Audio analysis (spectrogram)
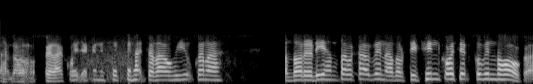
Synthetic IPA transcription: a̰dɔ̰pɛɽakɔɛakanisɛt̚p̪ɛnɦaʔt͡ʃalawɦujuʔkana | ad̪ɔɾɛɖiɦant̪alkaʔbɛnad̪ɔʈipʰinkɔt͡ʃɛt̪̚kɔbind̪ɔɦɔka̰ʔ

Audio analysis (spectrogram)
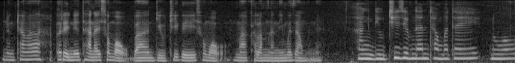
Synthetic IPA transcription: nɯŋtʰaŋaɯɾɯnɯtʰanajsɔmawbadiwtʰiɡɯjɯsɔma̰wmakʰalamnanimɯzaŋmɯ̰nɯ | aŋdiwtʰizip̚nantʰaŋbatʰajnua

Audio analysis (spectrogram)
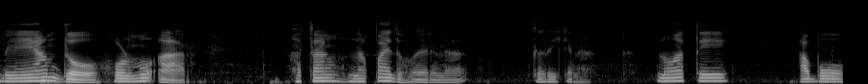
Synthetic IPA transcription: bɛjamd̪ɔhɔɽmɔʔaɾ | hat̪aŋnapajd̪ɔɦɔɛɾɛnaʔ | t̪əɾikana | nɔwat̪ɛ | abɔ

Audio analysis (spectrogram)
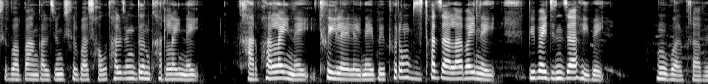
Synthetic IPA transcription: sɯɾbabaŋɡalzɯŋsɯɾbasawtʰalzɯŋdɯnkʰaɾlajnaj | kʰaɾpʰalajnajtʰɯjlajlajnajbɯjpʰɯɾɔŋbutʰaɾzalabajnajb̥ibajdɯnzaɦɯjbaj | mubalpʰɾabɯ

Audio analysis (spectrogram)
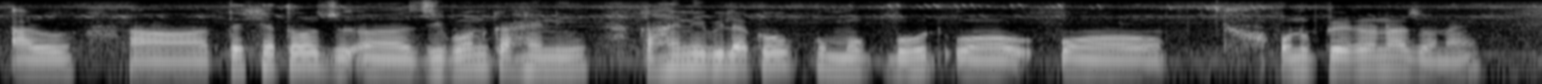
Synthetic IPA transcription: aɹu | tɛkʰɛtɔɹzibɔnkaɦinikaɦinibilakomʊk̚boɦut | onupɹɛɹɔnazɔnaj

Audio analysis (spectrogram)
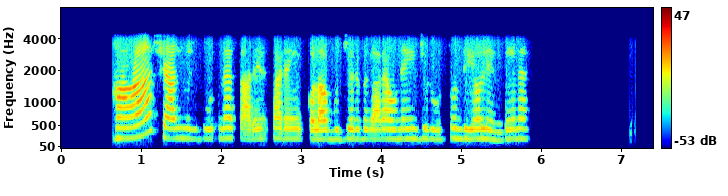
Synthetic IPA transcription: ɦãːʃaːlməsbuːt̪nɛ̃ːsa̰ːɾeːsaːɽeːkolaːɡʊd͡ʒəɾʋəɡɛːɾaːʊnẽːĩːzəɾuːɾt̪ɦʊ̃ːnd̪iːõːlẽːnd̪eːnɛ̃ː

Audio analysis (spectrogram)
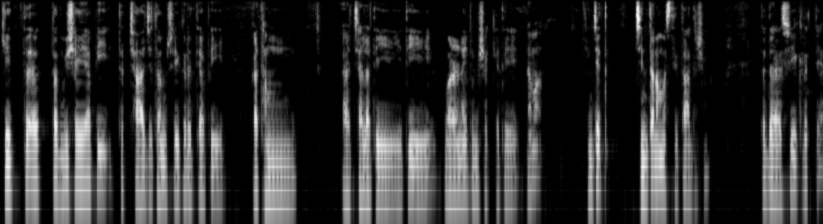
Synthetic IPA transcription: kit̪ɐt̪ɐd̪ʋiʃɐjeɐpit̪ɐt̪̚t͡ʃʰaːt͡ʃit̪ɐmsʋiːkɾɨt̪jɐːpi | kɐt̪ʰɐm | t͡ʃʰɐlɐt̪iit̪iʋɐɾɐɳɐjt̪ɐmʃɐkjɐt̪eːnɐmɐ | kint͡ʃit̪ | t͡ʃint̪ɐnɐmɐst̪ʰit̪aːd̪ʋiʃɐm | t̪ɐd̪sʋiːkɾɨt̪jɐ

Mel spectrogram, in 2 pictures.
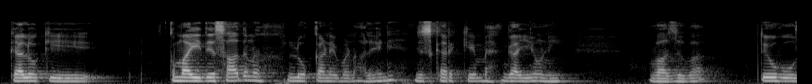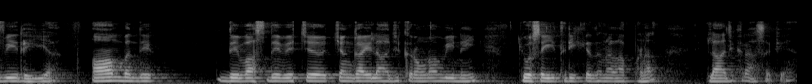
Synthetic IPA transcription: kɛːloːkɪ | kəmaːiːd̪eːsaːd̪ənloːkãːneːbənaːleːneːd͡ʒɪskəɾkeːmɛ̃ːɦŋɡaːiːɦoːniː | ʋaːzbaː | t̪eːoɦoːʋiːɾəiːɛːaːmbənd̪eː | d̪eːʋasd̪eːʋɪt͡ʃt͡ʃəŋɡaːɪlaːd͡ʒkəɾaːnaːʋiːnəĩːkoːsəiːt̪əɾiːkeːd̪eːnaːlaːpɳaː | ɪlaːd͡ʒkəɾaːsəkḛː

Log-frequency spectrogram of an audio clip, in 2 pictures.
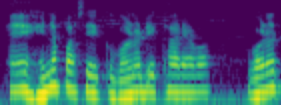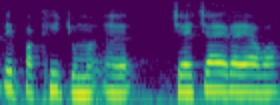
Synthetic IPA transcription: ɛ̃ːɦɪnə̆paːseɦɪkʋɐɽ̃ə̆ɗeːkʰaɾijaɦʊaːʋɐɽ̃ə̆t̪epɐkʰiʊm | t͡ɕɐɦt͡ɕaːeɾɐɦijaɦʊaː

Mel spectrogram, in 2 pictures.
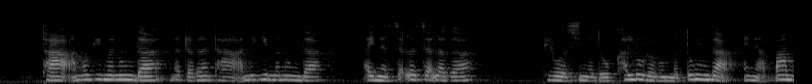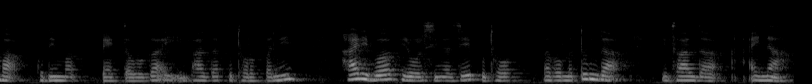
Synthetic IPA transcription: tʰaɐ̰muɡimɐnuŋdɐnɐtɾɐɡɐnɐtʰaɐ̰niɡimɐnuŋdɐ | ɐ̰jnɐt͡ʃɐ̰t̚lʔɐt͡ʃɐt̚lʔɐɡɐ | pʰiɾolsiŋɐdokʰɐlːuɾɐbɐmɐtuŋdɐɐjnɐɐ̰pambɐ̰kʰudiŋmɐk̚b̥ek̚tɐwɾɐɡɐʔɐ̰jḭmpʰaldɐputʰoɾɐk̚pɐni | hajɾibɐpʰiɾolsiŋɐzeputʰoɾk̚ | ɾɐbɐmɐtuŋdɐ | impʰaldɐɐ̰jnɐ

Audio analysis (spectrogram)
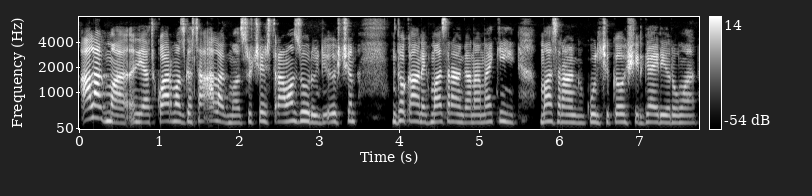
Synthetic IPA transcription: ɐlɐɡmajat̪ʰkwaɾmɐzɡɐst͡sãːnʔɐ̰lɐɡmazsut͡ʃʰɐst̪ɾaːmãnzoːɾudʲiəst͡ʃʰind̪okaːnɨkʰmɐzɾãːɡɐnanakĩɦĩmɐzɾãːɡɨkulʲt͡ʃʰikəʃiɾʲɡɐːɾeɾoʋaːn

